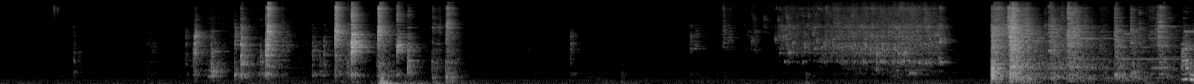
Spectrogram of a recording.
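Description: Clanking of metal pots and utensils as a pot of water is set on a stove for steaming dhokla, several sharp knocks and scrapes, then a short run of pouring water and a louder clatter near the end.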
